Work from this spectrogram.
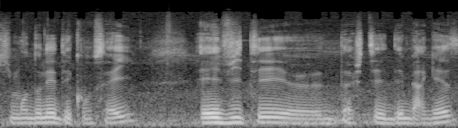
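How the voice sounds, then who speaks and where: Fairly slow and fairly even in intonation, a man speaks at a medium pitch. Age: 20s. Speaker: car YouTuber. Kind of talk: casual car review vlog. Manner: hesitant, many fillers.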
